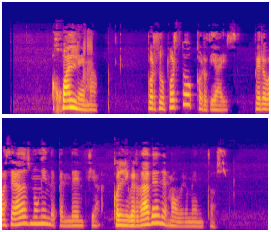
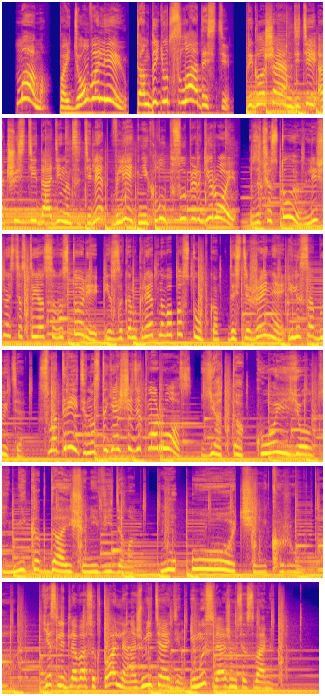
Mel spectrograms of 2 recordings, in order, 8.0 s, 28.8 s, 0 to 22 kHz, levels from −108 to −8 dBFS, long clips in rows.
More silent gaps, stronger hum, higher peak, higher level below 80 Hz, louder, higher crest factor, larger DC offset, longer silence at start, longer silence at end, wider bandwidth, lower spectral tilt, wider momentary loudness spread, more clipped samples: second, none vs 0.79-0.86 s, 1.89-2.00 s, 3.47-3.65 s; neither; about the same, 0 dBFS vs 0 dBFS; second, -68 dBFS vs -20 dBFS; second, -23 LUFS vs -12 LUFS; first, 24 dB vs 12 dB; neither; first, 0.75 s vs 0.2 s; first, 0.65 s vs 0 s; second, 9 kHz vs over 20 kHz; about the same, -4.5 dB/octave vs -4.5 dB/octave; first, 20 LU vs 7 LU; neither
